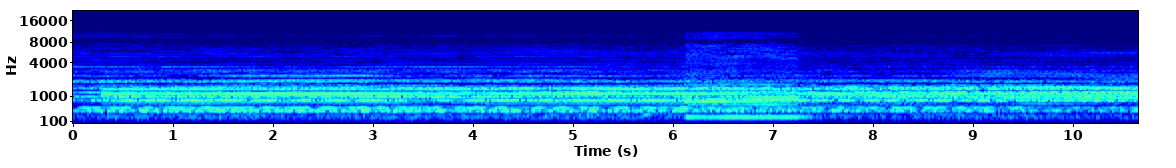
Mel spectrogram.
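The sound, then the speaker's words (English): A dense, unbroken wall of car horns blares as hundreds of drivers honk in protest at the mayor in front of Gracie Mansion, many overlapping tones holding steady, with one lower horn briefly joining partway through. No voices. “They showed up in front of Gracie Mansion, hundreds of drivers with their horns, and they sat out and honked their fucking horns at the mayor.”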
